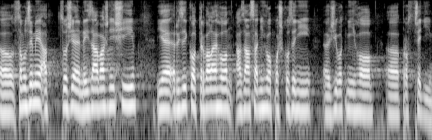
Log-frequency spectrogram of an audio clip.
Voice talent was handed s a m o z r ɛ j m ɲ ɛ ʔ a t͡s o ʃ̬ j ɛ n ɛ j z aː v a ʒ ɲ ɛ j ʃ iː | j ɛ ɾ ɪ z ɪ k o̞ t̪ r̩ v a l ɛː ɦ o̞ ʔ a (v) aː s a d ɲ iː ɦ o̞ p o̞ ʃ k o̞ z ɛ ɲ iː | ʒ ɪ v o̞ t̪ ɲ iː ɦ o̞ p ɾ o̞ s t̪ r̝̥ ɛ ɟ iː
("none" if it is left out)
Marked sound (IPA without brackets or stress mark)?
z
